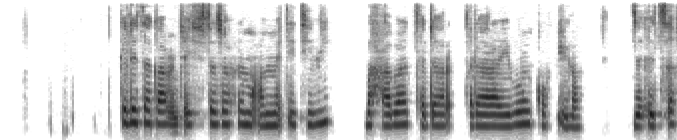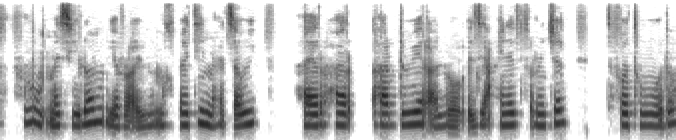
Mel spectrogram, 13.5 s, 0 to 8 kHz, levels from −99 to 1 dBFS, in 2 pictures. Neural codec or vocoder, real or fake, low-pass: codec, 16 kHz, 16 kbps, FreqCodec, larger model; fake; 7.2 kHz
